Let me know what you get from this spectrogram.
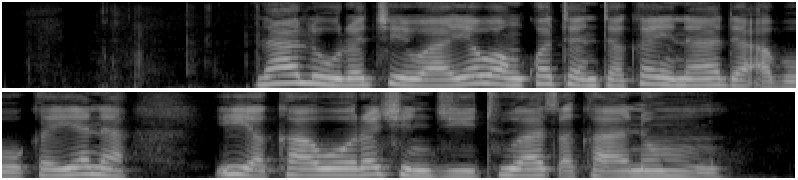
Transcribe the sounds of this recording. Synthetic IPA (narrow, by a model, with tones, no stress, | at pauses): na˦luː˨ɽa˦t͡ʃeː˦˨waː˨jɐ˦wɐ˨ŋkʷɐ˦tɐ˨nta˨ka˦jnaː˦da˨ʔa˨boː˨ka˦jːɐ˦naː˨ʔɪ˦ja˨kaː˦woː˦ɽɐ˦ʃɪ˨nd͡ʒiː˨tʊ˦waː˦sʼɐ˨kaː˦nɪ˦mːu˨ʔ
